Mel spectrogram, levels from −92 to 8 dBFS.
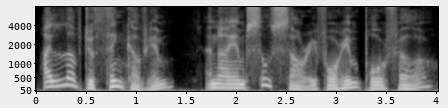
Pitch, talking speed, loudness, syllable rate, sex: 140 Hz, 225 wpm, -17 LUFS, 4.7 syllables/s, male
